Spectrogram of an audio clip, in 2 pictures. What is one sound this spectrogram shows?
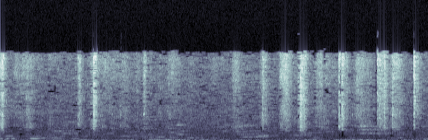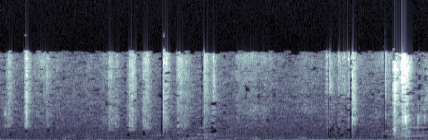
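Scissors snip through paper in short, crisp cuts.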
